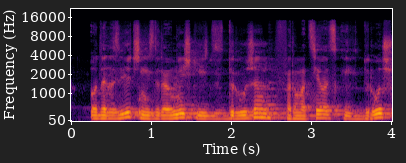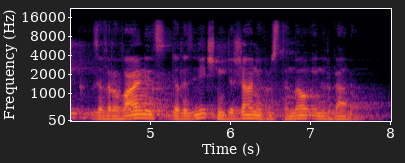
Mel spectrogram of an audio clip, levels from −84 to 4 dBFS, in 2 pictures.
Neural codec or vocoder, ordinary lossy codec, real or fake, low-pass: codec, 32 kHz, 1.9 kbps, SNAC; none; fake; 14.4 kHz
